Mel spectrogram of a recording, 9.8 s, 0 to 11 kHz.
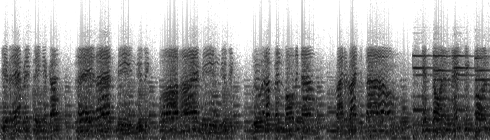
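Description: A chorus of men's voices singing with heavy vibrato over orchestral accompaniment, on a thin early-1930s cartoon soundtrack. About eight seconds in the singing gives way to steady held instrumental notes.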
